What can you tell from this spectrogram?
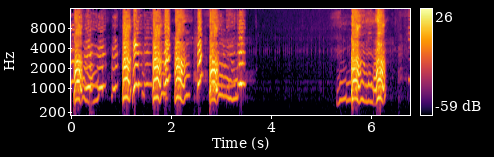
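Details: Little dog howling like a wolf, with its shrill brother dog also audible in the background: a quick series of short, tonal, wavering yelping notes over about three and a half seconds, a silent gap, then another brief burst of rising and falling notes.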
